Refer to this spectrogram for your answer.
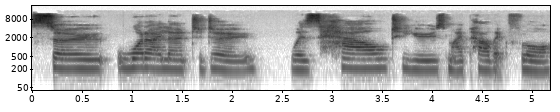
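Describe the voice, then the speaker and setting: A woman with an Australian accent speaks very slowly at a medium pitch in a flat monotone. Her tone is bright and sharp, and the background is quiet. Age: 40s. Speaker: fitness trainer, former teacher. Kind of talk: interview.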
